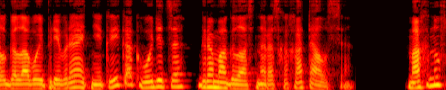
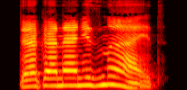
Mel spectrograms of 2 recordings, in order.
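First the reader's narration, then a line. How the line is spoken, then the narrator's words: Deep bass voice. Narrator (Russian): Пробасил Бонсайми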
